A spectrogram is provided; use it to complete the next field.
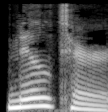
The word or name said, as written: milter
